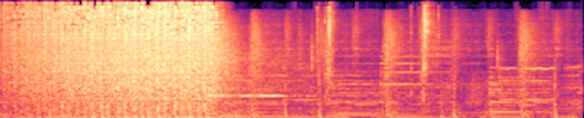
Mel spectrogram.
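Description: Rapid gunfire in the PUBG shooter game, a dense burst of shots for about two seconds, followed by sparser individual shots and footsteps.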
